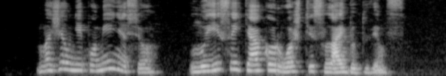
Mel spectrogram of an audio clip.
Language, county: Lithuanian, Panevėžys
